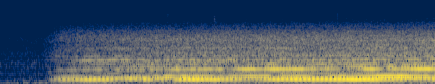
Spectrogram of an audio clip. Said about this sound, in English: The shift change whistle still sounds four times a day in Corning, New York. Though these days, the whistle mostly reminds Corning Incorporated's office workers and researchers that it's time for lunch,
